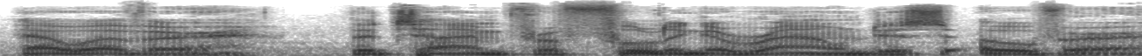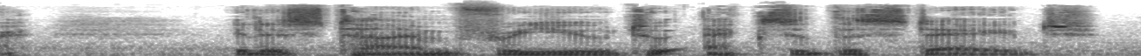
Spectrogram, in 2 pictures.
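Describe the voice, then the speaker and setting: An actor playing a scheming middle-aged knight commander in a game, pompous, condescending and theatrical. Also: male voice, rumbling low, moderate pace, a little hiss or hum. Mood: smug contempt. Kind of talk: English game dub acting.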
